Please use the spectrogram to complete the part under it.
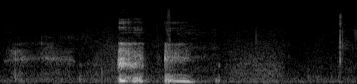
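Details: Two short, harsh bursts of a person clearing their throat or coughing indoors, followed by quiet room hiss and a small click; no animal voice.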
